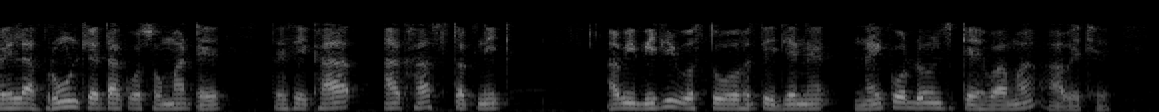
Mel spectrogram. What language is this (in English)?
Gujarati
